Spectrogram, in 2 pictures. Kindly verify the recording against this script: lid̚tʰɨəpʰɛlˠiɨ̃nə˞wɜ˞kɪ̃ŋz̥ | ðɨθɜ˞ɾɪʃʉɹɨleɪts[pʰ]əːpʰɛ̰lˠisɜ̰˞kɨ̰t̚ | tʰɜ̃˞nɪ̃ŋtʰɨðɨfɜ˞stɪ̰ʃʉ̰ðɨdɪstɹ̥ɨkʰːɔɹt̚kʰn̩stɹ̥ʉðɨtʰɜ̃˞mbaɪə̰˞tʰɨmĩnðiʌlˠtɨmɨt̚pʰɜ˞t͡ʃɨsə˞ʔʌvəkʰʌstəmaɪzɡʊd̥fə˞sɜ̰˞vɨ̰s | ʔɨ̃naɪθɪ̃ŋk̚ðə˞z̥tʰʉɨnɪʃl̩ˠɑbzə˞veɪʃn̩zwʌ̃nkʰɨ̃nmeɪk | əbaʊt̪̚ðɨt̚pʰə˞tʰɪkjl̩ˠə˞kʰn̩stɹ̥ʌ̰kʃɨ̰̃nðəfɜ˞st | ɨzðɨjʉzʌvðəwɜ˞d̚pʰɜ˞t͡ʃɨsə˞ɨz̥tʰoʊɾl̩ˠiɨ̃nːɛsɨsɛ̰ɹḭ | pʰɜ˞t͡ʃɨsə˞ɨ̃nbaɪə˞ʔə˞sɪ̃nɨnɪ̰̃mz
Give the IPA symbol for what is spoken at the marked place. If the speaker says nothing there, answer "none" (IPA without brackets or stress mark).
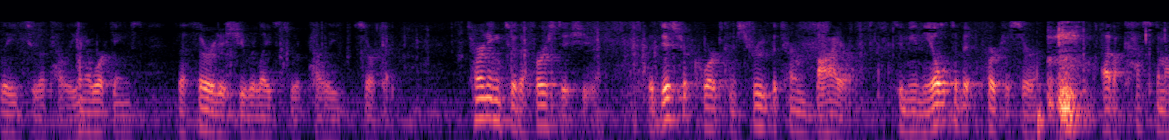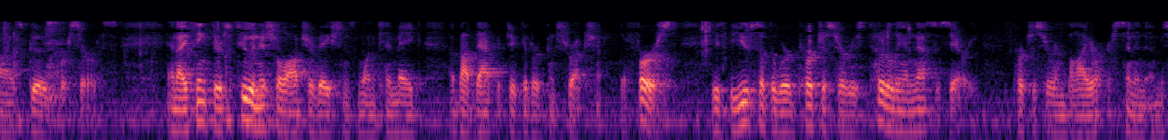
tʰ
